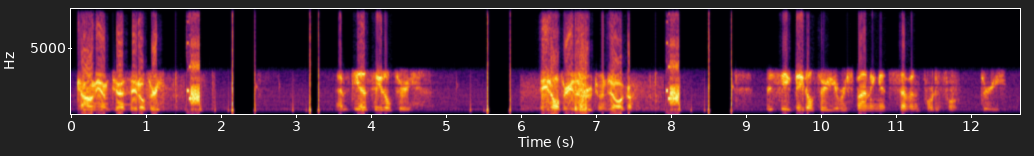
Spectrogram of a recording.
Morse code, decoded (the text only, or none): none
